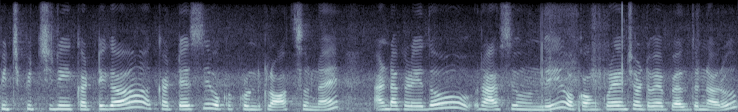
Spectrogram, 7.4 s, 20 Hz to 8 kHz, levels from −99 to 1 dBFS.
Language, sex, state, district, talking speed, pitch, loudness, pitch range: Telugu, female, Andhra Pradesh, Manyam, 130 wpm, 250 Hz, -15 LUFS, 235-265 Hz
